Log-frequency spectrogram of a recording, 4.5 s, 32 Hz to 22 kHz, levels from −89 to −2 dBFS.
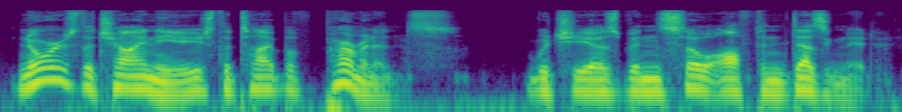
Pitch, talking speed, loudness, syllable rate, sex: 115 Hz, 200 wpm, -18 LUFS, 6.4 syllables/s, male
